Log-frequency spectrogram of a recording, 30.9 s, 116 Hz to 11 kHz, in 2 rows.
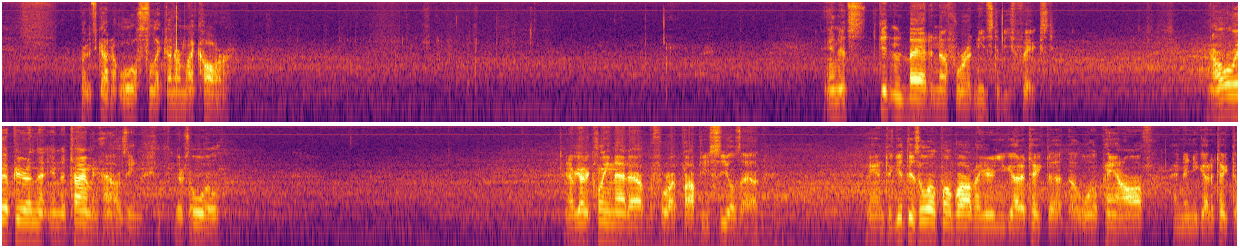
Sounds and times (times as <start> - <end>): Speech: 1.0 - 2.9, 10.3 - 13.2, 15.1 - 18.2, 22.5 - 25.0, 26.3 - 30.8.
